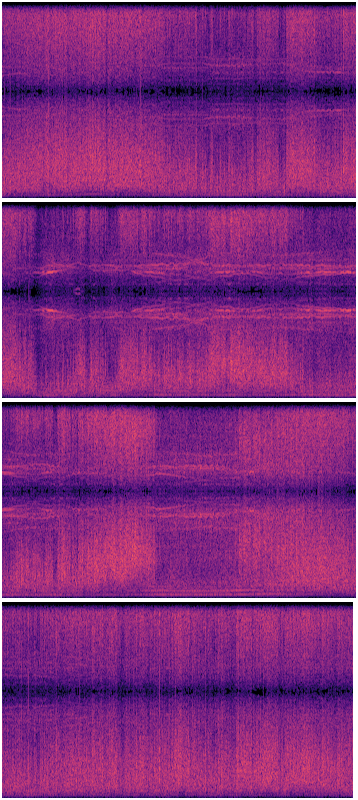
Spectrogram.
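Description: Motors and propellers of an FPV model aircraft, picked up by its onboard camera, under a heavy rush of wind on the microphone. A humming pitch shows through the noise in the middle stretch and wavers up and down as the throttle changes.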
